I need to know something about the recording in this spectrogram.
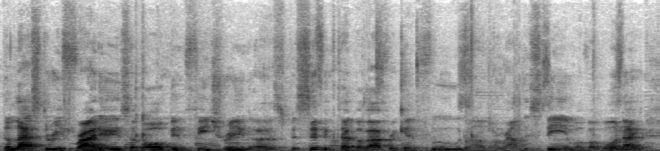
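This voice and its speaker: A man in his thirties from Seattle, a guest answering in a relaxed, earnest way during a live on-stage interview. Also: fairly low pitch, normal speed. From Seattle, USA. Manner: relaxed and earnest, many "um" fillers. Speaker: guest, board member of a nonprofit. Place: event venue with live audience. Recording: echoey venue, distant mic, music behind.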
